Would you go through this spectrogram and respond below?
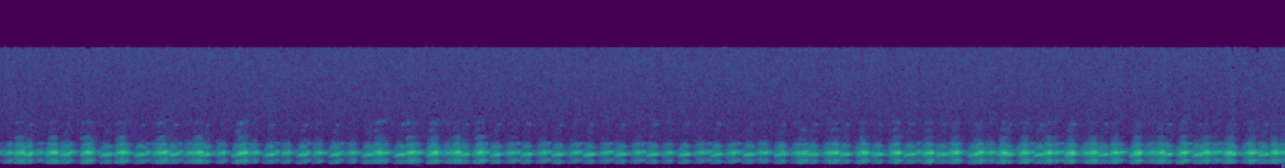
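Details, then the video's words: Tree frogs singing at night at a forest pond in mid-April, north-east Italy: a dense chorus of rapid, pulsed croaks, many calls per second overlapping in a steady, unbroken rattle with no other sounds. "relaxing forest pond by night with singing tree frogs"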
